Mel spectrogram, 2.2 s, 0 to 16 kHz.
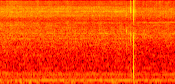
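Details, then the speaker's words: Two-door refrigerator that was not cooling (compressor dead, 220 V reaching it) starts after replacing the failed overload and relay: a click, then a steady low hum with no buzzing; current about 1.3 A, expected to drop as it cools. "udah hidup ya ampirnya 1,3 nanti dia turun ya"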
